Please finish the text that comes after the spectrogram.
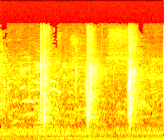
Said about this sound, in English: Stateliners fans clapping along.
